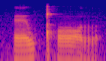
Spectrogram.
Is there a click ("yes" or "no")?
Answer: yes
